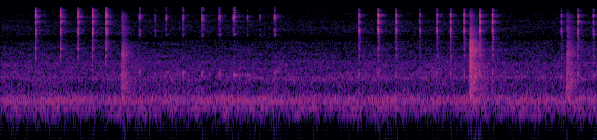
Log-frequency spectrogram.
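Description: The back of a small, solid gold-coloured metal pin badge with a pin clasp is held in the fingers and tapped and scratched with the tip of a steel cheese knife. About two dozen quiet, sharp, high-pitched metallic ticks are heard, broken by a few brief scraping strokes. A faint steady low hum runs underneath.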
